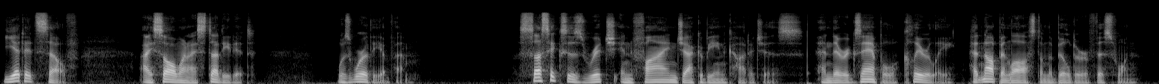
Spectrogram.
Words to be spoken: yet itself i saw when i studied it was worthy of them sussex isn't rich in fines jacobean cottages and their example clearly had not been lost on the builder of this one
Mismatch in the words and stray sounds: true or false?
true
